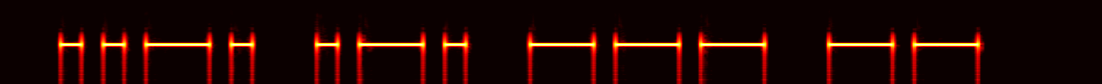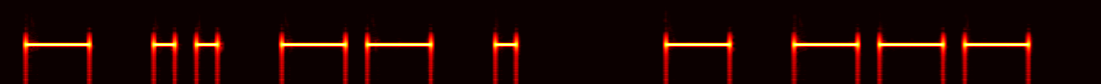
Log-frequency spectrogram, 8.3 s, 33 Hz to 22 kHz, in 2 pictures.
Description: Morse code, heard as a keyed tone, about 15 wpm, 700 Hz. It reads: FROM TIME TO
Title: Sets of 4 Words 15wpm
